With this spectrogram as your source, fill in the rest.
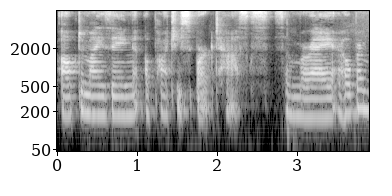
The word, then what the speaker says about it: Marais: So, Marray, I hope I'm pronouncing your name right.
